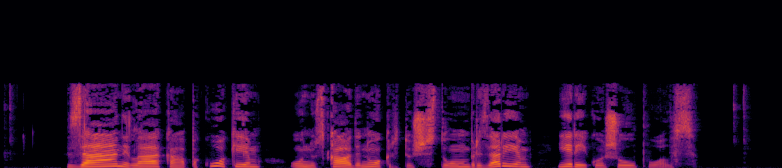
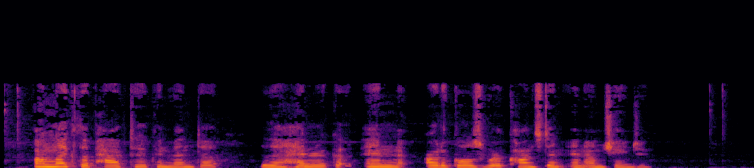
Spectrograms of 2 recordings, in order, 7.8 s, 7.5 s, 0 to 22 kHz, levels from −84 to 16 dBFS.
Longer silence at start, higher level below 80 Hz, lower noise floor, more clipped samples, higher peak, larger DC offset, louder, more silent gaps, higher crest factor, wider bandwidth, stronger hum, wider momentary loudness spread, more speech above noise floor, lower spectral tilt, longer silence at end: first, 0.7 s vs 0.35 s; second, -72 dBFS vs -62 dBFS; about the same, -66 dBFS vs -67 dBFS; neither; about the same, -4 dBFS vs -2 dBFS; neither; second, -22 LUFS vs -19 LUFS; neither; about the same, 22 dB vs 18 dB; about the same, 11.5 kHz vs 11.5 kHz; neither; about the same, 14 LU vs 12 LU; second, 42 dB vs 49 dB; second, -1 dB/octave vs -6 dB/octave; second, 0.9 s vs 1.05 s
